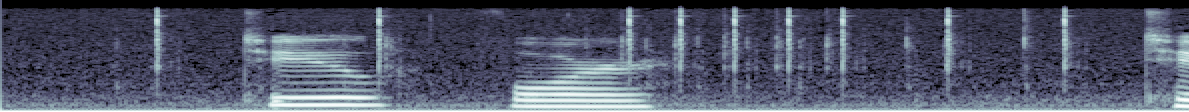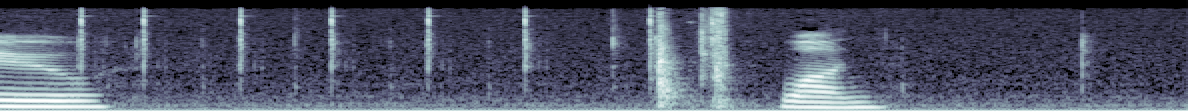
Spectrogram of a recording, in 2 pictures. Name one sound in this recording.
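A young woman speaks briefly through a microphone.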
